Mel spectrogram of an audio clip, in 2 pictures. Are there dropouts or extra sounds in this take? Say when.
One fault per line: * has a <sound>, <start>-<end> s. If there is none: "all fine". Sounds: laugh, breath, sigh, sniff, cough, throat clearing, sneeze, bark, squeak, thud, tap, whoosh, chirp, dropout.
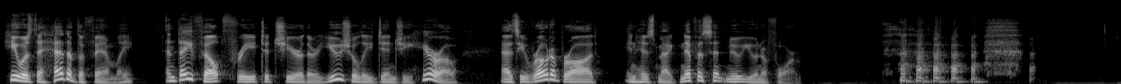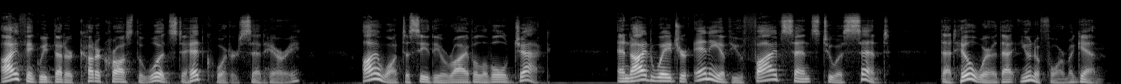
* has a laugh, 8.8-10.4 s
